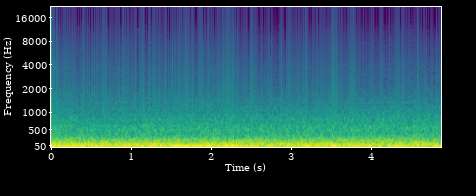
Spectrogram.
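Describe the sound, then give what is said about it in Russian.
Steady low rumble inside a car cabin while driving slowly, about 25 miles per hour, over a rough road surface. The road and engine noise is even and continuous throughout, with no talking. “В салоне сейчас не так шумно, потому что я медленно еду, сейчас 25 миль. Вот, а то как разгонишь, тут становится шумно. Дорога шершавая.”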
